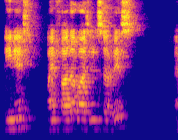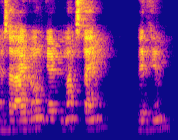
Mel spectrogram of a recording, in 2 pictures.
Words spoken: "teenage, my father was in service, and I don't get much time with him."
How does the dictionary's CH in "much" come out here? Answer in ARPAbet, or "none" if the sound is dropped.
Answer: S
